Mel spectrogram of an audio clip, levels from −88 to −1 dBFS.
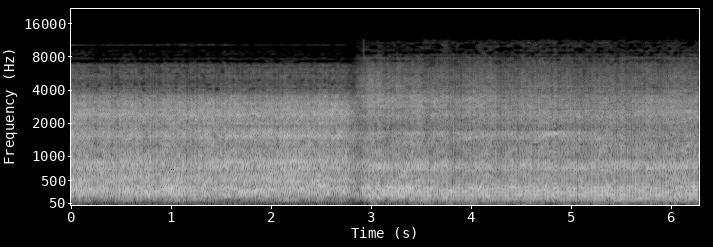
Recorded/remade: remade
